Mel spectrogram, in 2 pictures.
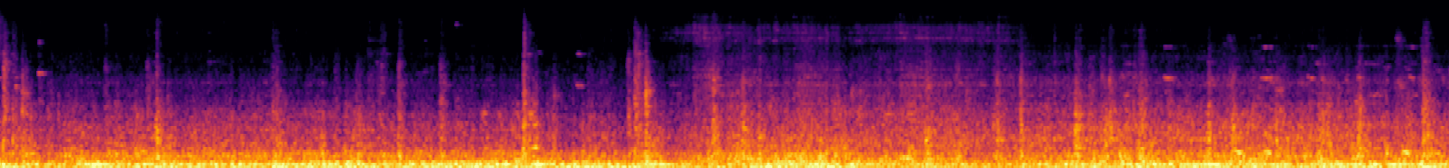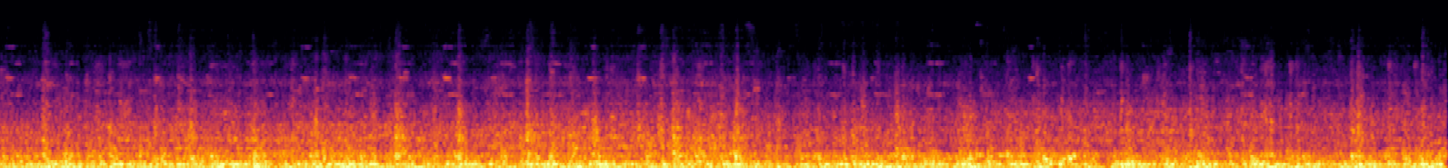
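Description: Narrow-gauge railway carriage running along the track, heard from inside: a steady rumble of the wheels with repeated clicking as they pass over rail joints.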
